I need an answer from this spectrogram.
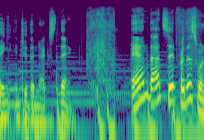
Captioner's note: page tearing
